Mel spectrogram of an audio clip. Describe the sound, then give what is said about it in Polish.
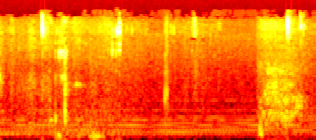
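A dog makes quiet, scattered noises in a room: a few short bursts and soft chewing or snuffling sounds spread over a couple of seconds, with no one talking. “Tak, pieseł jakby zaczął.”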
